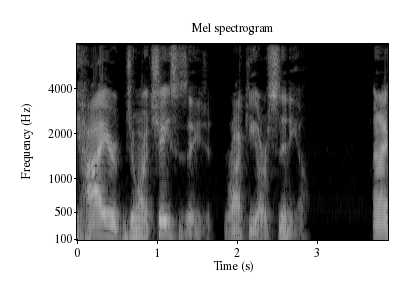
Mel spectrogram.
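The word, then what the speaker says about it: Arceneaux: you pronounce his name a r ceen e Au X oreno I think is how you pronounce that because the aux um is is pronounced o the Creole French whatever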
